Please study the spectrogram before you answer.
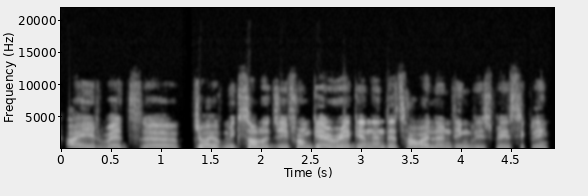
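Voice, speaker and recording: A woman's voice: medium pitch, level tone, a little fast, clear, resonant tone, no echo. A woman in her forties from Transylvania, a Hungarian native speaker, talking earnestly and reflectively as a podcast guest. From Transylvania, Romania. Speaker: podcast guest, bar consultant. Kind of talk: casual interview chat.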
